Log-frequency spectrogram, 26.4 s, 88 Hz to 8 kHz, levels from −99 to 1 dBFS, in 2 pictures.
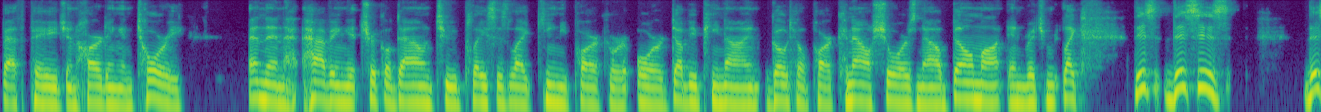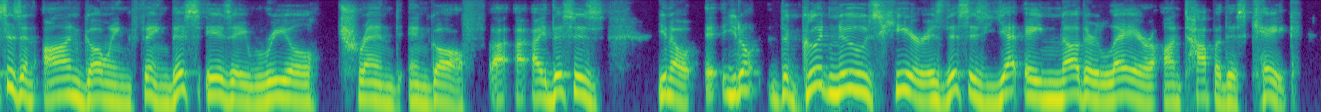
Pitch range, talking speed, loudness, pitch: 125-165 Hz, 155 wpm, -13 LUFS, 140 Hz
